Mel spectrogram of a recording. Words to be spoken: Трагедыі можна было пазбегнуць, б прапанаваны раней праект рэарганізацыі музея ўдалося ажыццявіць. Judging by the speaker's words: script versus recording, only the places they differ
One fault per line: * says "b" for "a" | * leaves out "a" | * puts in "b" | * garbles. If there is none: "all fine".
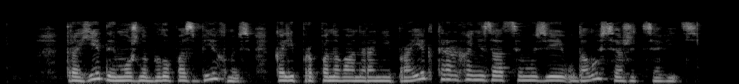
* puts in "калі"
